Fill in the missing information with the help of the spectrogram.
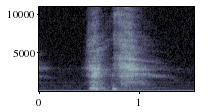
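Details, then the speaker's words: Single muffled, partly suppressed adult sneeze: brief intake then a stifled burst of air the person tried to hold back, over steady low room hum. "sorry I tried to hold that one back well I guess that's it for now"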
